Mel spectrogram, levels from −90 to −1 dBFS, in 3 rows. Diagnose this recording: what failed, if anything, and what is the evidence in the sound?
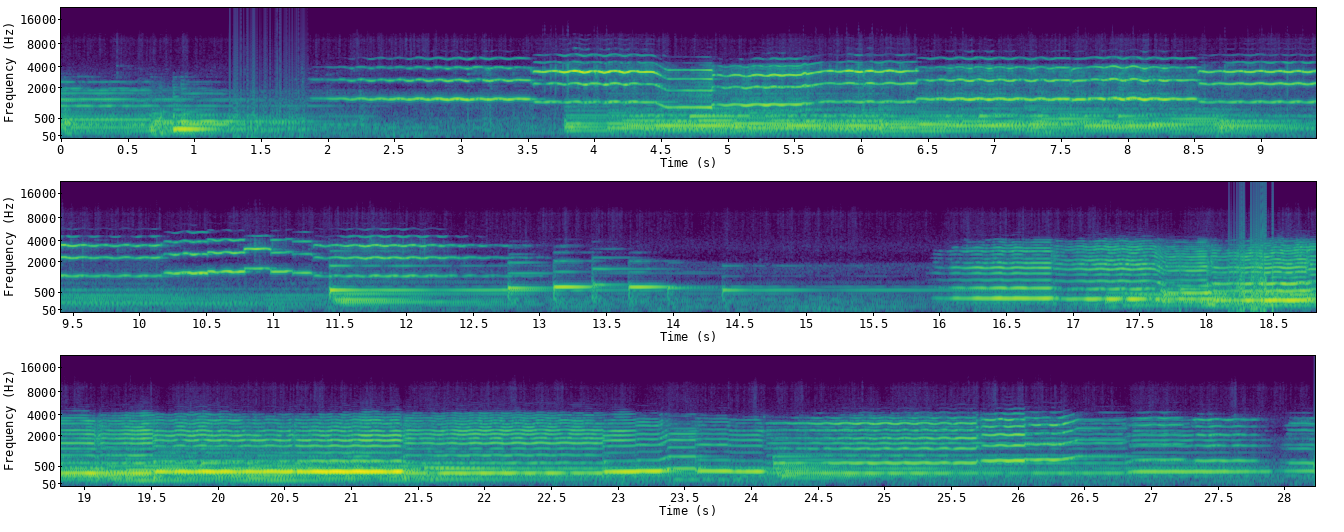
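Processor overload crackle at the driver/buffer stage: gritty bursts at 1.27–1.86 s and 18.18–18.51 s, where dozens of missed, roughly 3 ms buffers dropped out as silent gaps.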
